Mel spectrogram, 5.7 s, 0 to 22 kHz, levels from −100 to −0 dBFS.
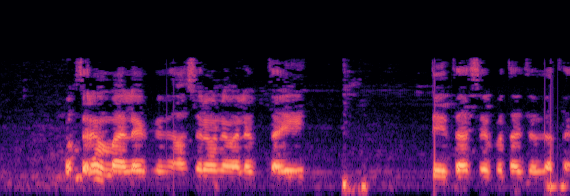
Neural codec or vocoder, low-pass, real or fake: none; 7.2 kHz; real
